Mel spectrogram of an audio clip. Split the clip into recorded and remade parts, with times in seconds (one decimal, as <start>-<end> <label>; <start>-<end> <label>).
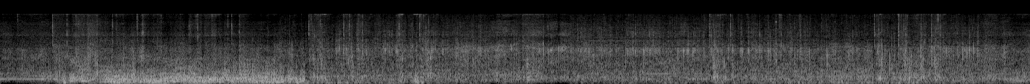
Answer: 0.0-2.8 remade; 2.8-4.9 recorded; 4.9-5.7 remade; 5.7-9.8 recorded; 9.8-10.3 remade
